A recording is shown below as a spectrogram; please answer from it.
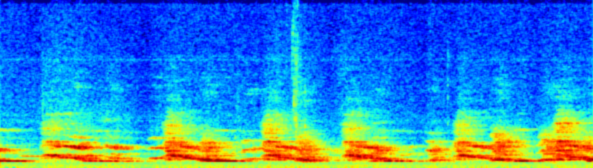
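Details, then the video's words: Screaming dogs filmed behind the scenes of The Cooking Doc, indoors: drawn-out, quavering cries that bend down in pitch, five or six in a row with short breaths between them. "Behind The Scenes with Screaming Dogs"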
